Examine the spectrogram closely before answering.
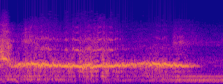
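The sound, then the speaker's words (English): A car skids on a dark road, its tires letting out one loud, sustained squeal that holds a steady high pitch for about three seconds before trailing off. “Oh, we're skidding!”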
